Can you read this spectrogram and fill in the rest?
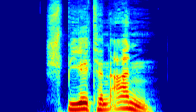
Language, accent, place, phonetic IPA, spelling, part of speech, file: German, Germany, Berlin, [ˌʃpiːltn̩ ˈan], spielten an, verb, De-spielten an.ogg
- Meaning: inflection of anspielen: 1. first/third-person plural preterite 2. first/third-person plural subjunctive II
